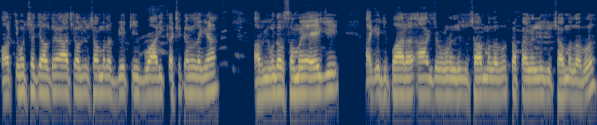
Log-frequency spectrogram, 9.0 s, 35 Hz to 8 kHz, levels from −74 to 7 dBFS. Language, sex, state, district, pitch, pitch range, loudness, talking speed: Garhwali, male, Uttarakhand, Uttarkashi, 140 Hz, 135-150 Hz, -17 LUFS, 185 wpm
